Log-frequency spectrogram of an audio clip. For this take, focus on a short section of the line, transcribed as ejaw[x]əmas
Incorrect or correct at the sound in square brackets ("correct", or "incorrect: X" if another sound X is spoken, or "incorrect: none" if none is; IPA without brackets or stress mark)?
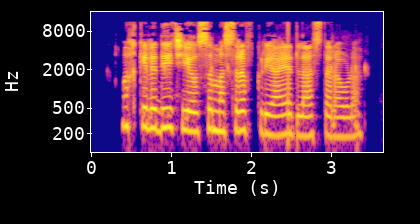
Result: incorrect: s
